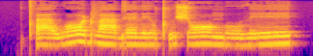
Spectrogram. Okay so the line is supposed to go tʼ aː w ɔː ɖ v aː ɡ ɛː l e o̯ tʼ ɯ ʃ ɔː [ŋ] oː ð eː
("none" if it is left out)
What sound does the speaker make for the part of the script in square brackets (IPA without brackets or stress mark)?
ŋ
